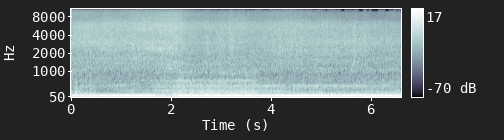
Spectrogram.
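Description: Hyundai Veloster Turbo's turbocharged 1.6-litre four-cylinder with a catless downpipe, heard from inside the car while cruising: a steady low exhaust drone with road noise. The drone dips briefly about two seconds in, then settles back to a steady tone.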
